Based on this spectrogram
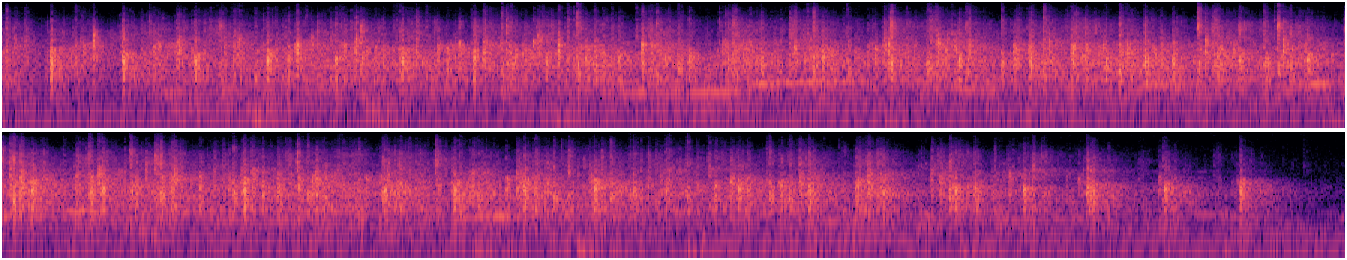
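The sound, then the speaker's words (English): An audience gives a hand clap of praise one evening, with dense, steady hand clapping that fills the whole stretch, many overlapping claps blending into a loud roar before thinning into a few scattered claps at the end. “Can we give him a hand clap of praise this evening?”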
